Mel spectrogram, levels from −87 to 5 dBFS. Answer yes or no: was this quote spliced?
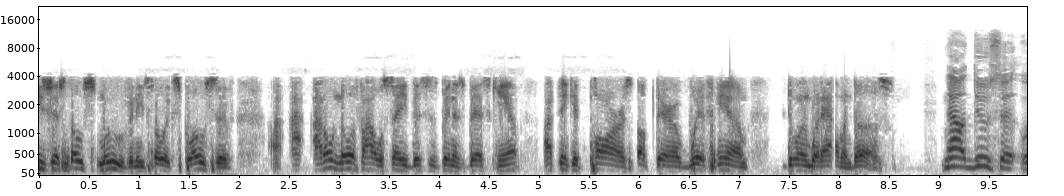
no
